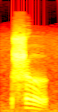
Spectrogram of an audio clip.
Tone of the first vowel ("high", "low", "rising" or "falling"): falling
